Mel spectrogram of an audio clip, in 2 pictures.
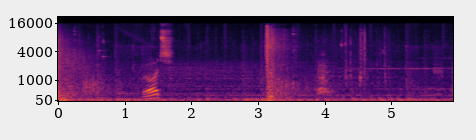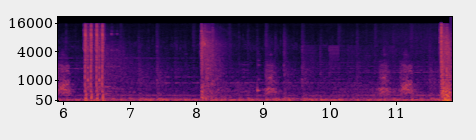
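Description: Gunfire in the post-apocalyptic RPG ATOM RPG, several loud sharp shots and a short rapid burst spaced across the stretch, with in-game ambience between them and a brief spoken word.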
